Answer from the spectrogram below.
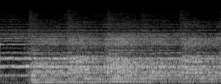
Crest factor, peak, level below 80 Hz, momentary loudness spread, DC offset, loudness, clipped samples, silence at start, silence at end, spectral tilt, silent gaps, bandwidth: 14 dB; -8 dBFS; -54 dBFS; 2 LU; under 0.1%; -22 LUFS; under 0.1%; 0 s; 0 s; -5 dB/octave; none; 16 kHz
